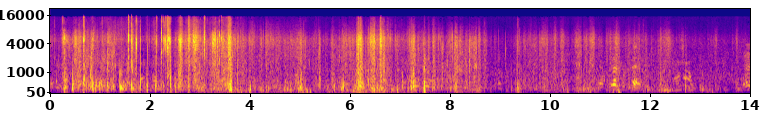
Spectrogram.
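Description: Microphone handling noise: a dense run of rustling, scraping and knocking as the phone rubs against skin and fabric, busiest in the first few seconds and thinning out later.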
